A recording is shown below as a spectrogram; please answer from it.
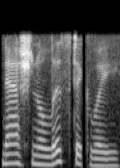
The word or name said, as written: nationalistically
